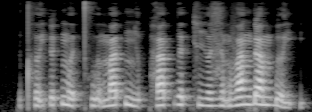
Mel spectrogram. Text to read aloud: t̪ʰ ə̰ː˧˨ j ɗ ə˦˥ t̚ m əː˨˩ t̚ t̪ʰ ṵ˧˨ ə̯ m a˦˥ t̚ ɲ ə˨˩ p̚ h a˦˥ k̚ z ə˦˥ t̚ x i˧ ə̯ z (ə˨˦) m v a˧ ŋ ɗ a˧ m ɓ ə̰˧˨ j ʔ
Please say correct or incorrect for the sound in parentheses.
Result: incorrect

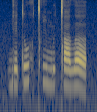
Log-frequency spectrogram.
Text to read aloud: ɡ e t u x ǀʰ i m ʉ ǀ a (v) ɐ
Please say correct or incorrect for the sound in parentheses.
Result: incorrect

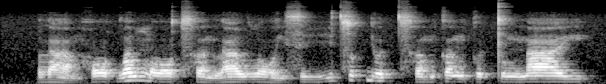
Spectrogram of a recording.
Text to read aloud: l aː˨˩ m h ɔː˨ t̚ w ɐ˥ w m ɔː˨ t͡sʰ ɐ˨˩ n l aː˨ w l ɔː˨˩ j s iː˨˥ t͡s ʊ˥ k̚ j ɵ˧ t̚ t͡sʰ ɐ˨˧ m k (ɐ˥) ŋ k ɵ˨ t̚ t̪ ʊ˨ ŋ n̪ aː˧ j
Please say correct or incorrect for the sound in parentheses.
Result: incorrect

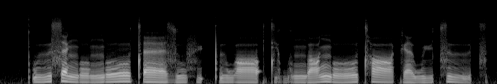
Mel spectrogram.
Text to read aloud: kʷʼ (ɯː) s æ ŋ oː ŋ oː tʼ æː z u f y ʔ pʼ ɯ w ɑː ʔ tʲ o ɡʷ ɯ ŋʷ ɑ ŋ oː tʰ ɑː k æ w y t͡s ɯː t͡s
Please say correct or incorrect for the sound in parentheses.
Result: correct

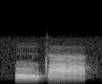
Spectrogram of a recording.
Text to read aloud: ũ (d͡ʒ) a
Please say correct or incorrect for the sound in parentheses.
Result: incorrect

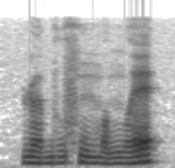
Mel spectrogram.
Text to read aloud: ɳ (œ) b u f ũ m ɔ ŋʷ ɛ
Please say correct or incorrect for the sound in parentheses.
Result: correct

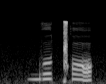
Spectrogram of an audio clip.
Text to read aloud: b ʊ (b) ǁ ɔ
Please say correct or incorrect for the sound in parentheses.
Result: incorrect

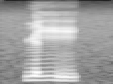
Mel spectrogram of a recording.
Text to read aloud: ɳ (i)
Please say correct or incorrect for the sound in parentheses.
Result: correct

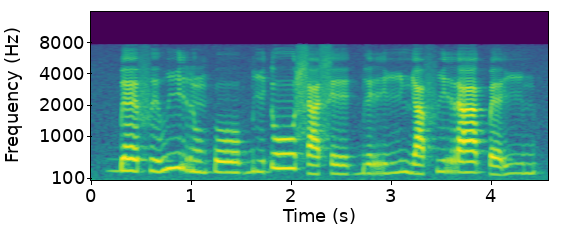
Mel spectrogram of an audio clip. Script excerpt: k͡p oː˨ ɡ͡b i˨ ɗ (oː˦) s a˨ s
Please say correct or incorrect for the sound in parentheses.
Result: correct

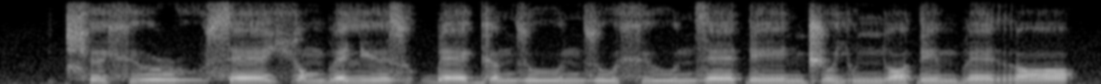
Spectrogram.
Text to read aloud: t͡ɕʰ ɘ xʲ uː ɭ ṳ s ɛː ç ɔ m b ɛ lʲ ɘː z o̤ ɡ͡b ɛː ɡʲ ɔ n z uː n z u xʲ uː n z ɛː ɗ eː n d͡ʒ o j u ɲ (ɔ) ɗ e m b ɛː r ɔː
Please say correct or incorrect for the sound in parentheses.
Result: correct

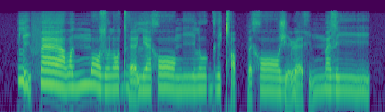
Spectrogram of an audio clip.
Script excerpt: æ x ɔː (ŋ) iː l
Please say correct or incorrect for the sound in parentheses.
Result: correct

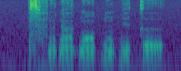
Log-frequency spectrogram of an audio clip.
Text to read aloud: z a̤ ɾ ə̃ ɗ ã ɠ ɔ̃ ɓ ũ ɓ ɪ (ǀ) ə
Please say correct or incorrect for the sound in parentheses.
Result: incorrect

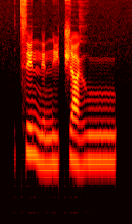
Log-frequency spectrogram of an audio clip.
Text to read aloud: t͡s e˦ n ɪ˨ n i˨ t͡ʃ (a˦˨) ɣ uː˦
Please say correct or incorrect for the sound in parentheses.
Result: correct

